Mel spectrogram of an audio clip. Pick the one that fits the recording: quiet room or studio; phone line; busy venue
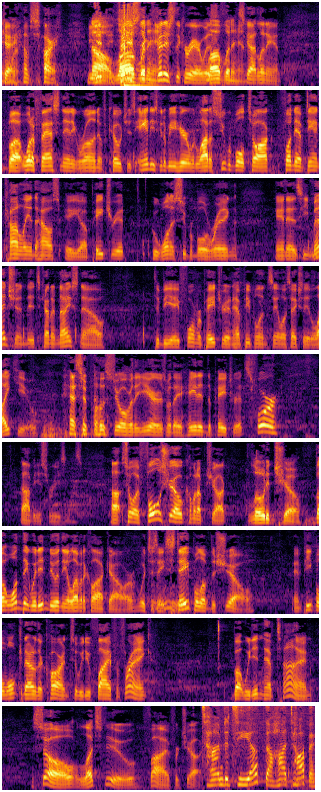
busy venue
